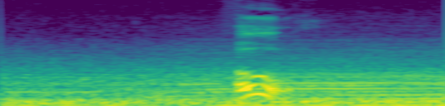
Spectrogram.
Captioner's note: car engine revving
